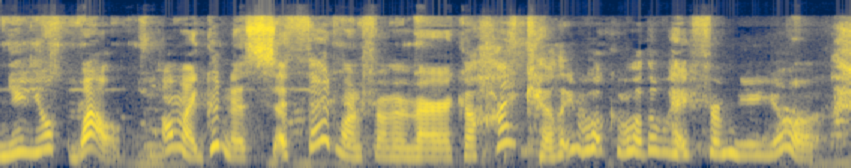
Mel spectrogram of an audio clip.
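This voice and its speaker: A woman with an Australian accent and a high pitch, at a moderate pace, with very wide pitch swings, very even loudness and music in the background. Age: 40s. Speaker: travel livestreamer. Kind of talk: live stream walkthrough with chat. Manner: animated.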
